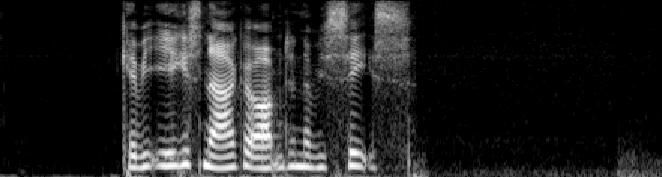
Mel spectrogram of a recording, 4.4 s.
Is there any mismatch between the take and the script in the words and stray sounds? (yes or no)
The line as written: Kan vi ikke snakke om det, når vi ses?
no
